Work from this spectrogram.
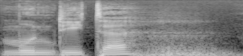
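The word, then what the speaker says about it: mudita: me of a word from Sanskrit, and it's pronounced mundita, and it means experiencing vicarious joy.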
